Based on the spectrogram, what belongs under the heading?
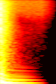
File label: Low Tom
